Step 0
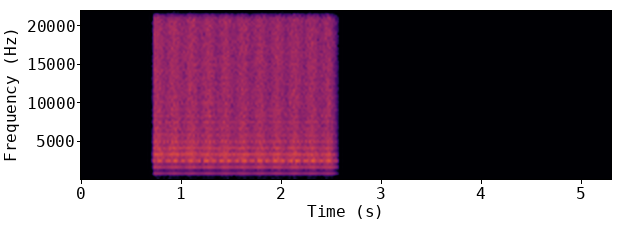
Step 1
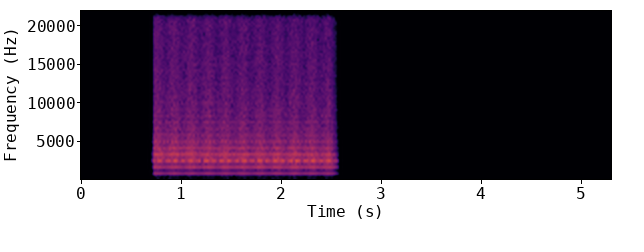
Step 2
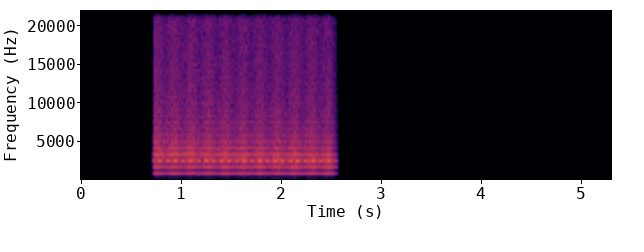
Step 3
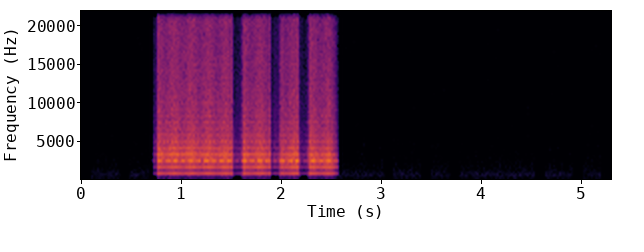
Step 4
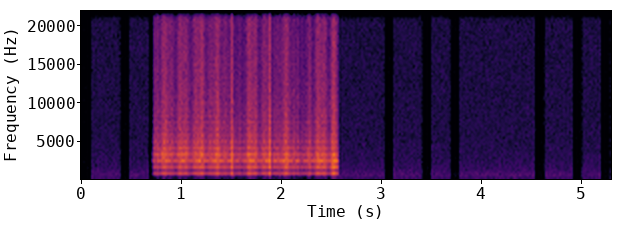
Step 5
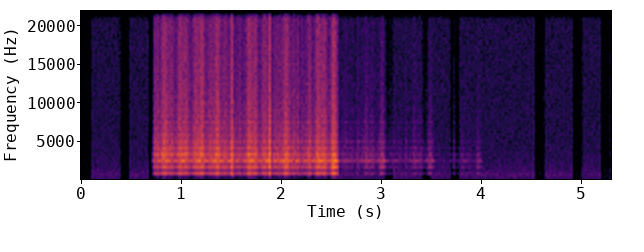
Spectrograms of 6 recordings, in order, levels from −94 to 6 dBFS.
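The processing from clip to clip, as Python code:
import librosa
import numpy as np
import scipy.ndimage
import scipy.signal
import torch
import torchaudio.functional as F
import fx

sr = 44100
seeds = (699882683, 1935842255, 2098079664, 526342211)

y1 = fx.lowpass(x, sr, hz=1900.0, slope=6)
y2 = fx.peak_eq(y1, sr, hz=690.0, db=6.0, octaves=1.5)
y2 = y2 * librosa.db_to_amplitude(4.0)
y3 = fx.step_gate(y2, sr, bpm=159, pattern='.xxx.xx.xxxxxxxx', floor_db=-24.0, edge_ms=4.5)
y3 = y3 * librosa.db_to_amplitude(8.5)
y4 = fx.over_compress(y3, sr, threshold_db=-35.0, ratio=-0.5)
y4 = y4 * librosa.db_to_amplitude(7.5)
y5 = fx.echo_feedback(y4, sr, ms=482, feedback_pct=50, wet_db=-23)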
